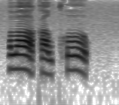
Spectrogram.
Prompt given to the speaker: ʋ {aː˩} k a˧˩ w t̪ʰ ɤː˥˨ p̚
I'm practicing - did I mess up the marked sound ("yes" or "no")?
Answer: yes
